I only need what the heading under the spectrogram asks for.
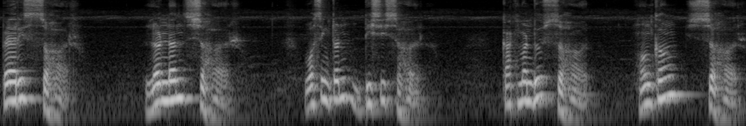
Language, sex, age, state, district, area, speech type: Nepali, male, 18-30, West Bengal, Darjeeling, rural, spontaneous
